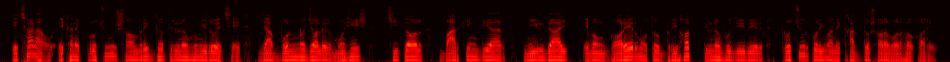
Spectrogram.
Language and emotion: Bengali, neutral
